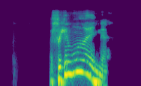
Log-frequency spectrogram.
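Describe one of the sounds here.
A young man speaks briefly into a close microphone.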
